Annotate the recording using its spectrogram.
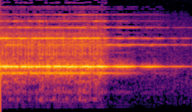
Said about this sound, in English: Until the phone rings.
